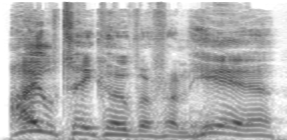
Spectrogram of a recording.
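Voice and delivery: high, loud, fast cheerful voice; smiling hero. Acted. Breezy greeting the friends, smiling. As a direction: greet with a smile. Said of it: "says with a smile".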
